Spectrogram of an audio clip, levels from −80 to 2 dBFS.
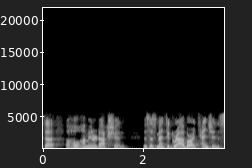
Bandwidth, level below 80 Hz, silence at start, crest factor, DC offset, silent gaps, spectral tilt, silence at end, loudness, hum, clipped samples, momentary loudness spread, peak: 5.8 kHz; -64 dBFS; 0 s; 20 dB; under 0.1%; none; -3 dB/octave; 0 s; -26 LUFS; none; under 0.1%; 11 LU; -6 dBFS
